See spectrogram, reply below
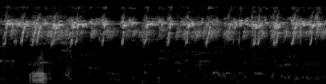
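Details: European goldfinch young begging during feeding, shrill high chirping pouring out nonstop in rapid pulses, with a short low buzzy sound near the start.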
